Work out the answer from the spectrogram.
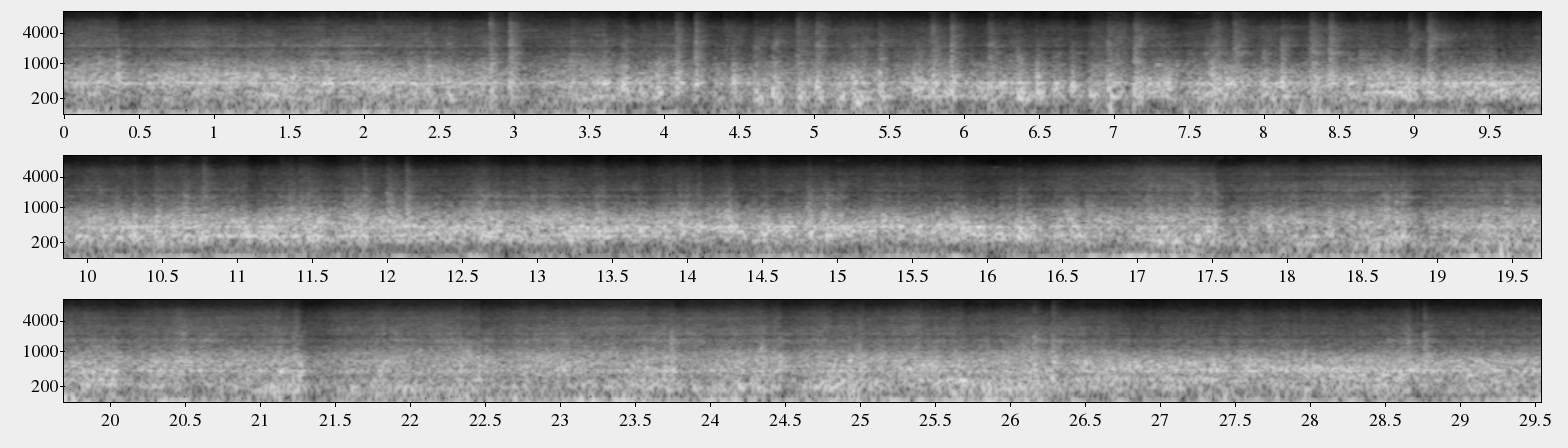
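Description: Passenger train running at speed: a steady rumble with the wheels clacking over rail joints and through station points.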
